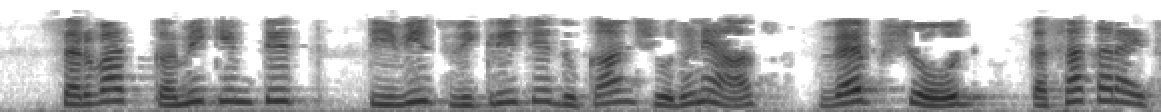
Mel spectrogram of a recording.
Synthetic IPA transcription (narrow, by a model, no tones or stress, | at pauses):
səɾʋat̪kəmiːkimt̪it̪ | ʈiʋiːsʋikɾit͡ɕed̪ukanɕod̪ʱɳjas | ʋebɕod̪ʱ | kəsakəɾajt͡sa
